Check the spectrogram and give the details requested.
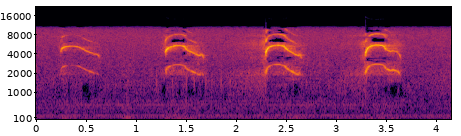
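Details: A shikra call played back during a morning safari drive at Djuma Game Reserve, Sabi Sand, South Africa, on 27 August 2017: four high, thin, squealing whistles, each rising then falling, about one second apart over a faint hum.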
